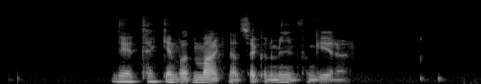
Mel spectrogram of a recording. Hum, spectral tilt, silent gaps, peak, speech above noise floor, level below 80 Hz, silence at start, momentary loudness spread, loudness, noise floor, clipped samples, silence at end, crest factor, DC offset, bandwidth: none; -6 dB/octave; none; -8 dBFS; 40 dB; -68 dBFS; 1.1 s; 24 LU; -29 LUFS; -68 dBFS; under 0.1%; 0.4 s; 24 dB; under 0.1%; 10.5 kHz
